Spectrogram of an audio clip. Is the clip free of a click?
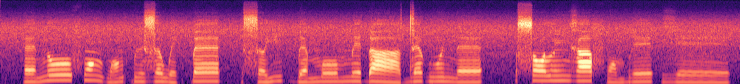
yes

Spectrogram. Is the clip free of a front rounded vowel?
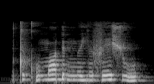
no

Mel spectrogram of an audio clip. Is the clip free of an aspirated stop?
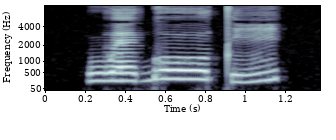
yes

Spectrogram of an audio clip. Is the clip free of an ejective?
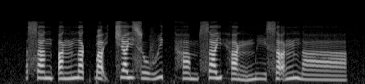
yes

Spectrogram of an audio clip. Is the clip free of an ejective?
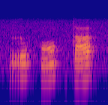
yes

